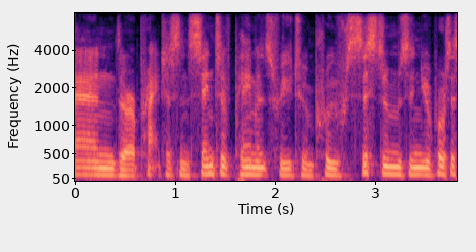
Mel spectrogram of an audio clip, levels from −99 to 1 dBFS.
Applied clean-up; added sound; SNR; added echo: none; none; none; none.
